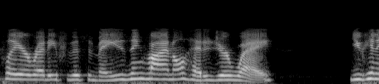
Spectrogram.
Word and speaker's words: VNYL: So let's start with vinyl. So that's spelled VNYL, so like vinyl without the I.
